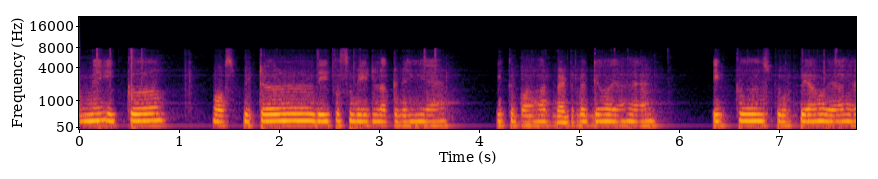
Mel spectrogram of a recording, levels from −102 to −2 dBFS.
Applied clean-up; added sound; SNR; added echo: neural mask model RNNoise.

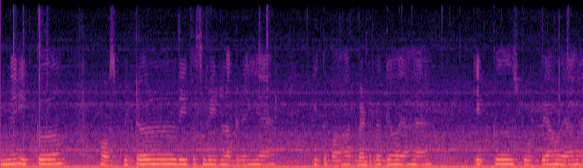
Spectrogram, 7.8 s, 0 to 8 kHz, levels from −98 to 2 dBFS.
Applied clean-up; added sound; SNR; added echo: none; Computer keyboard; 19 dB; none.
